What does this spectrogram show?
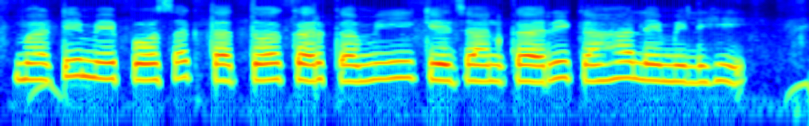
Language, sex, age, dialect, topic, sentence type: Chhattisgarhi, female, 18-24, Northern/Bhandar, agriculture, question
